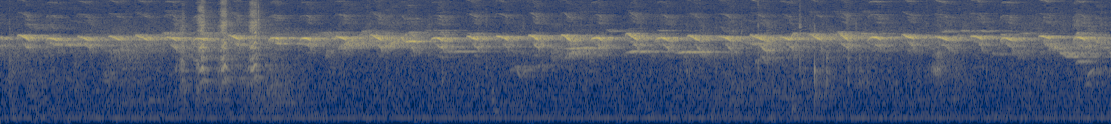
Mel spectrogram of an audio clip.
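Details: A white male canary sings a loud, bright, high trill with evenly pulsing notes, opening with a few sharp clicking chips and ending in downward slurred whistles, over a faint hum.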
